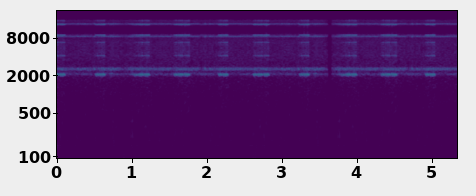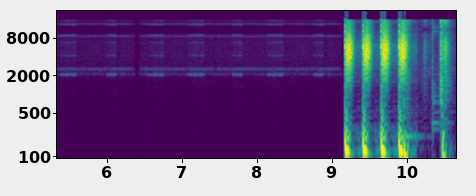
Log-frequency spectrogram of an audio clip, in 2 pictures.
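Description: Faint chirping of crickets, pulsing about twice a second, until loud music with heavy beats cuts in near the end.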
